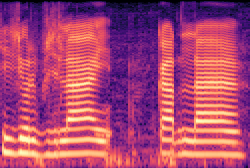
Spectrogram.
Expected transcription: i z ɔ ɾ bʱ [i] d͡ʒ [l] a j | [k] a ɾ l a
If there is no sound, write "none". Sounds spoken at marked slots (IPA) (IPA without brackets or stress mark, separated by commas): i, l, k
